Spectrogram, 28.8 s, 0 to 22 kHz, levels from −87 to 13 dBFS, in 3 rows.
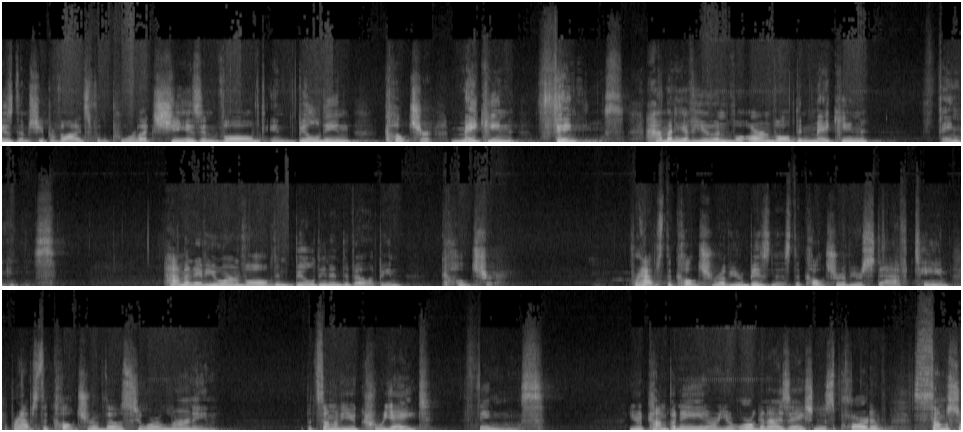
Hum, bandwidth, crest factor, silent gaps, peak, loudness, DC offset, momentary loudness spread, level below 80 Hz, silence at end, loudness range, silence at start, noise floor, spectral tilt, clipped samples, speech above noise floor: none; over 20 kHz; 22 dB; none; -6 dBFS; -27 LUFS; under 0.1%; 13 LU; -74 dBFS; 0 s; 6 LU; 0 s; -62 dBFS; -5.5 dB/octave; under 0.1%; 36 dB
